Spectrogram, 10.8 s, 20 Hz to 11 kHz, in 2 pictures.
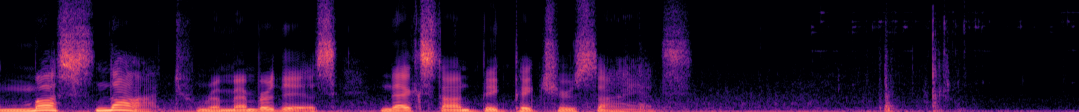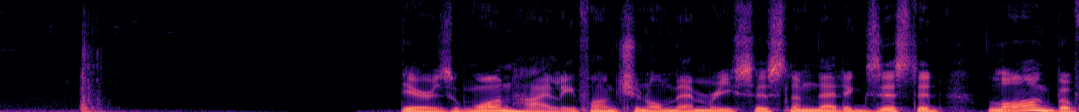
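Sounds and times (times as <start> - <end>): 
speech: 0.0 - 3.5, 7.4 - 10.7
keys jangling: 3.9 - 6.4.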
